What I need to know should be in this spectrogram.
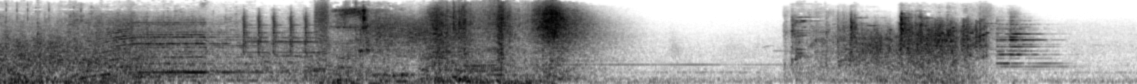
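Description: Heavy ship guns fire in loud, booming volleys.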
